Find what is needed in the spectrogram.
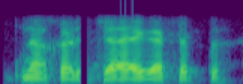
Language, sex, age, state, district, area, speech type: Urdu, male, 18-30, Bihar, Purnia, rural, conversation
